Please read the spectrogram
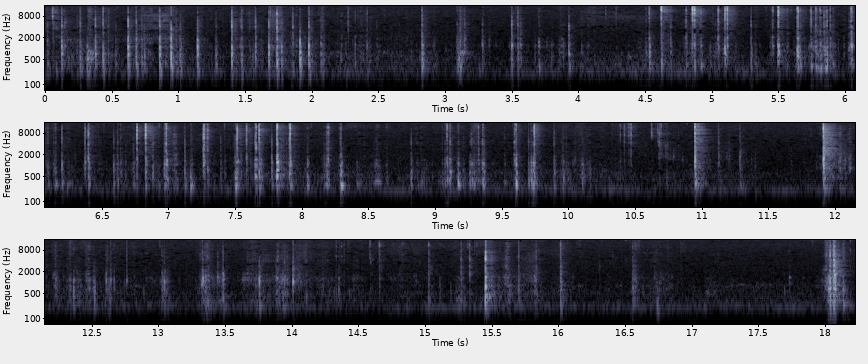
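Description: Glossy plastic packaging crinkled and crackled in the hands close to the microphone, in many quick sharp crackles, busiest in the first few seconds and sparser after, with a few louder single cracks.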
